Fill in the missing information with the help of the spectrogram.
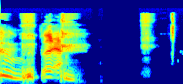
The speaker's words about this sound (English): And I gotta take a drink because my throat is too scratchy to do the outro. I ran out of my drink. I am now just coughing.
